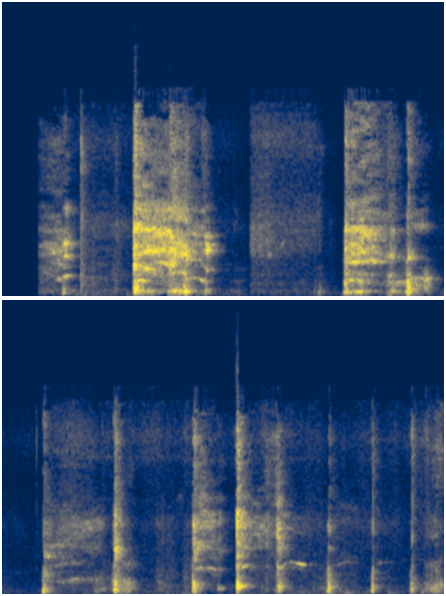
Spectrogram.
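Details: Hospitalized patient with cough syncope, on EKG monitoring: repeated harsh, forceful coughs in runs, a paroxysmal coughing fit.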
